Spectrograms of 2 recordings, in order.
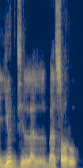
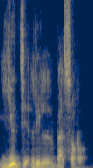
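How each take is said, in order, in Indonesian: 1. Kata pertama punya 'a', kata kedua berakhir dengan 'u'. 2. Kata pertama punya 'i', kata kedua berakhir dengan 'a'. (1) "makanya tidak dibaca yujlal basoru" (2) "Tetapi yujlil basoro"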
